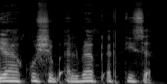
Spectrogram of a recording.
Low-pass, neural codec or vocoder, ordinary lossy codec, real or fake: none; none; none; real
